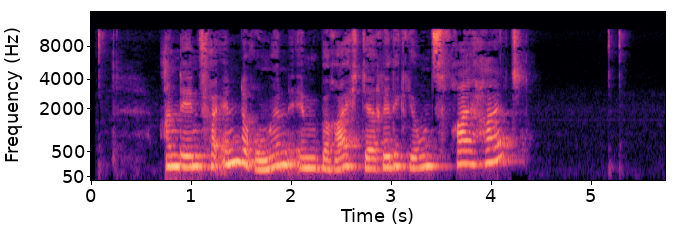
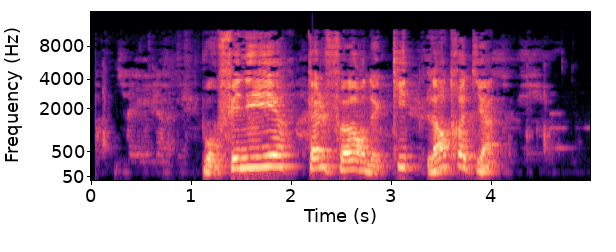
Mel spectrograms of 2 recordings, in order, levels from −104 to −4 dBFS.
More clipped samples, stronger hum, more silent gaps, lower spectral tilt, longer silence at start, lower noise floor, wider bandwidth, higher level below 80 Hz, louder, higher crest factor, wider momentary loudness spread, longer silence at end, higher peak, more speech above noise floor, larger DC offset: neither; neither; neither; about the same, -5 dB/octave vs -4 dB/octave; first, 0.7 s vs 0.1 s; first, -78 dBFS vs -45 dBFS; about the same, 11.5 kHz vs 11.5 kHz; second, -70 dBFS vs -58 dBFS; second, -25 LUFS vs -14 LUFS; about the same, 16 dB vs 16 dB; second, 5 LU vs 11 LU; first, 1.45 s vs 0.9 s; second, -10 dBFS vs 0 dBFS; first, 53 dB vs 30 dB; neither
